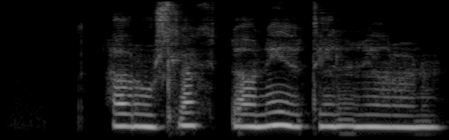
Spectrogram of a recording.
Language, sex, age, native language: Icelandic, female, 12, Icelandic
